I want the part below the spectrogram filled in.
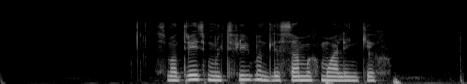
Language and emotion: Russian, neutral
